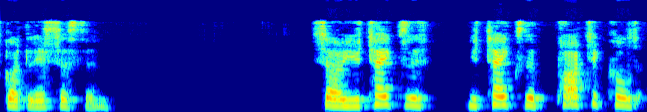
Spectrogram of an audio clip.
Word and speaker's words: lecithin: I used to call it lectin or something like that. I think. Oh, okay. Yeah, I Okay. mean, Yeah, it's lecithin, yeah.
